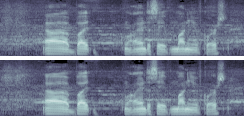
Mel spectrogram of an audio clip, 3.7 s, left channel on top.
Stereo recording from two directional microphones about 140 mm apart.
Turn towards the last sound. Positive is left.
turn(degrees=-10)  # may be behind; listen again after turning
